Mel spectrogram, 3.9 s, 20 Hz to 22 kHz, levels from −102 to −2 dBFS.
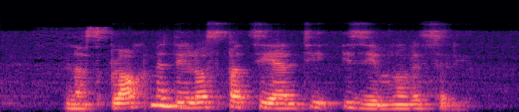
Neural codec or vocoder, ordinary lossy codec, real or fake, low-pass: none; Opus, 24 kbps; real; 7.2 kHz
